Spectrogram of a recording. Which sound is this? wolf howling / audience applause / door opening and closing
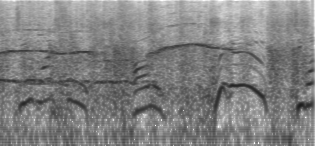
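audience applause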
